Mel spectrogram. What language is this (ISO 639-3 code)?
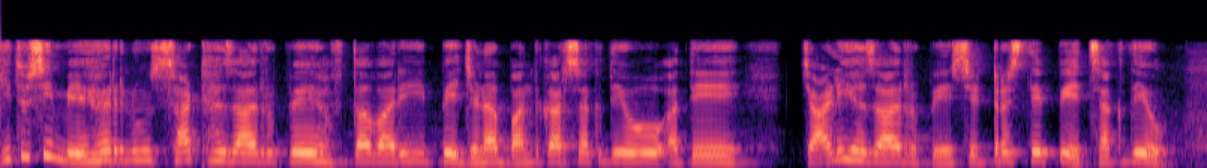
pan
